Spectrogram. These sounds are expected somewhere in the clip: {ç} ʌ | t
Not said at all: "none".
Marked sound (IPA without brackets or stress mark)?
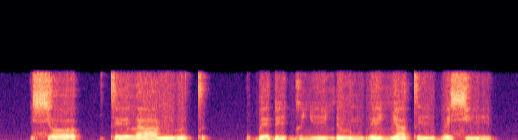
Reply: ɕ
